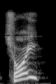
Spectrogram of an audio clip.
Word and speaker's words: Choix: C-H-O-I-X, right? – Yeah. – How do you say that? – That's chicks. – No. That's choice. – Choy. It's choy.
